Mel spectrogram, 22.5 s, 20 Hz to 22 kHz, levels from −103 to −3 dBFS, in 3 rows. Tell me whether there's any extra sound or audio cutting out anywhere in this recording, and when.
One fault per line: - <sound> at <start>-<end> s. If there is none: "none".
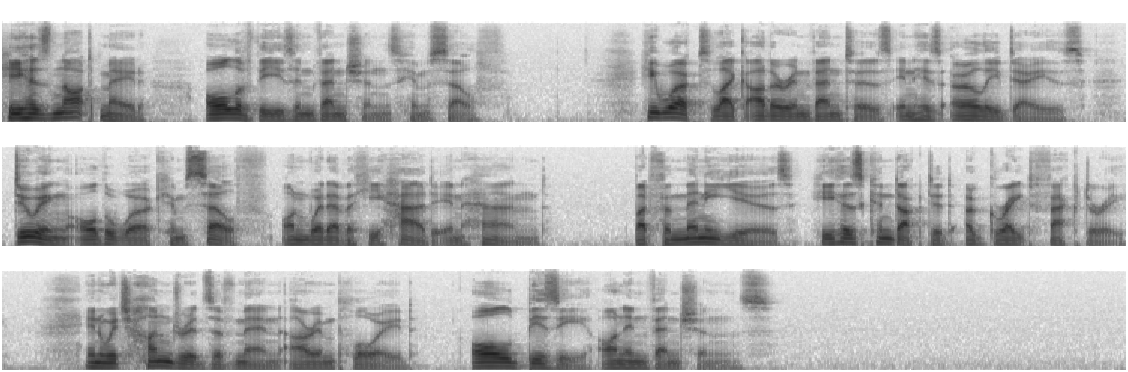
none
